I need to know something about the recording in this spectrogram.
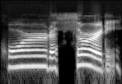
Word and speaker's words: Port Authority: 여기 트 소리 flap t로 발음해 주셔서요. Port Authority 이렇게 발음한 거예요.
